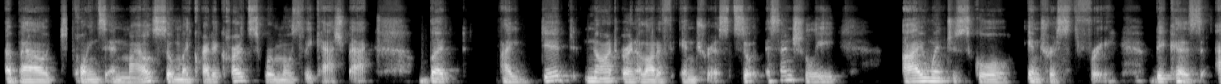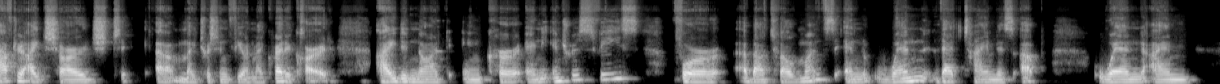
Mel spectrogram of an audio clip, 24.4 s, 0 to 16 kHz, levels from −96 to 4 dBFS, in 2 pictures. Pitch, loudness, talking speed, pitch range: 120 Hz, -18 LUFS, 145 wpm, 110-145 Hz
